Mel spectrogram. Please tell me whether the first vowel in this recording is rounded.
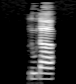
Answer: yes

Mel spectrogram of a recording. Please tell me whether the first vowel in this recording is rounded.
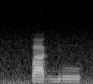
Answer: no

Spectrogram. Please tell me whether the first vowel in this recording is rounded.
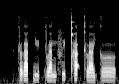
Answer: no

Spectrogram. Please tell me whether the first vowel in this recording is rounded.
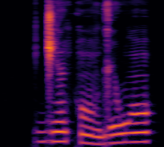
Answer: no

